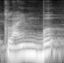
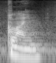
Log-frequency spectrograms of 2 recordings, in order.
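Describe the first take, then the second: First: The final b sound is pronounced. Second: The final b sound is silent. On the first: The speaker calls it wrong. "ये क्लाइंब नहीं है, ब नहीं पढ़ना है इसमें" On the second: The speaker calls it right. "ब नहीं पढ़ना है इसमें"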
